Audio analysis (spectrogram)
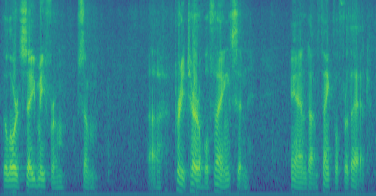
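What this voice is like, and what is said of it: Weak, poor-sounding voice. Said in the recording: “I'm not quite the same. ... I don't know what my voice sounds like to you, but it sounds terrible to me, so I hope that I hope you can hear me”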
